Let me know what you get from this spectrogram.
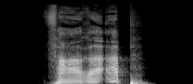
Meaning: inflection of abfahren: 1. first-person singular present 2. first/third-person singular subjunctive I 3. singular imperative
- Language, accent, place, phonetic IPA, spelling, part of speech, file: German, Germany, Berlin, [ˌfaːʁə ˈap], fahre ab, verb, De-fahre ab.ogg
